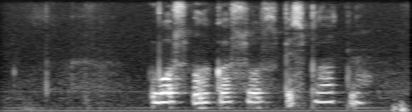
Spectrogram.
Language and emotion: Russian, sad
